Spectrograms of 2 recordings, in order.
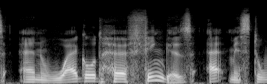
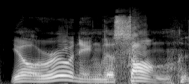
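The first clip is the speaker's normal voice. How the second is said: slow, stern wolf warning; slower than usual. Acted. Mister Wolf scolding Little Rude, slow and stern. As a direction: lay down the law slowly. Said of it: "said Mister Wolf sternly".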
